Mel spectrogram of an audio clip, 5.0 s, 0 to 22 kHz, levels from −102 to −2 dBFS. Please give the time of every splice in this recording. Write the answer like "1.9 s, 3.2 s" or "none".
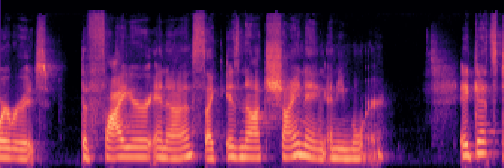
4.1 s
